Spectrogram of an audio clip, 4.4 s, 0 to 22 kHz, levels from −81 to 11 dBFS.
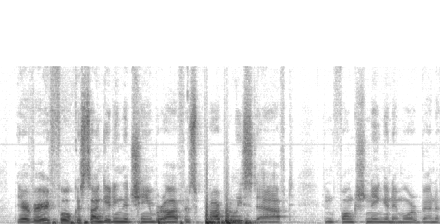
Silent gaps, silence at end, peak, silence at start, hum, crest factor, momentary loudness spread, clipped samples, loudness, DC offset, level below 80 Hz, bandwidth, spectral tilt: none; 0 s; -4 dBFS; 0.2 s; none; 14 dB; 14 LU; under 0.1%; -18 LUFS; under 0.1%; -40 dBFS; 15.5 kHz; -5.5 dB/octave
